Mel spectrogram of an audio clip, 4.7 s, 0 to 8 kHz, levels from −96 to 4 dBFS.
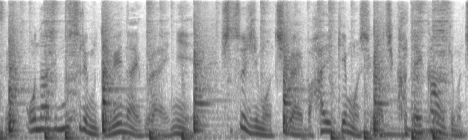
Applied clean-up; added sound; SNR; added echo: none; Drum kit; -1 dB; none.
